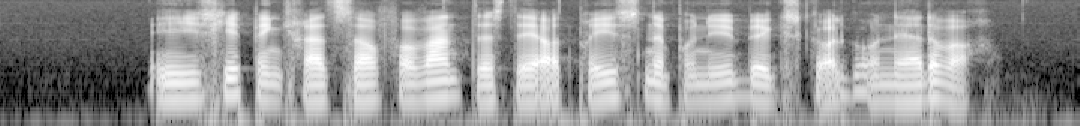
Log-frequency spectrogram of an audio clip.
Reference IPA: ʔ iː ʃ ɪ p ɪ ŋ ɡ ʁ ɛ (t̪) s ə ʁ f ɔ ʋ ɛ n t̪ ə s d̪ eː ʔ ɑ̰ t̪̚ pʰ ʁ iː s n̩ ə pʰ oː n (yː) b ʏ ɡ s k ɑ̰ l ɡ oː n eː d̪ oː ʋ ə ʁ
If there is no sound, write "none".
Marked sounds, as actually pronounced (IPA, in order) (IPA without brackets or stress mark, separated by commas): t̪, yː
